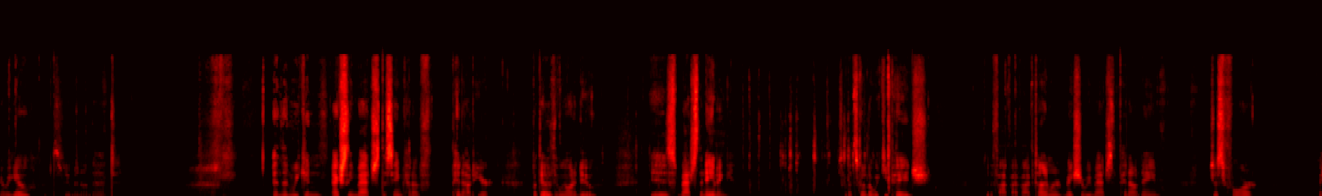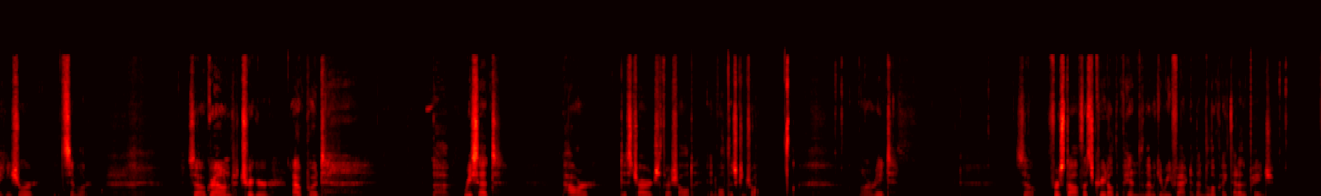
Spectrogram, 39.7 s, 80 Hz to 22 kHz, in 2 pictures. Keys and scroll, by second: 9.8-13.1 typing, 13.4 Return.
